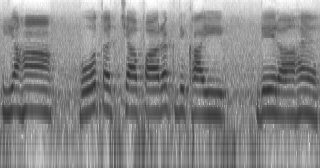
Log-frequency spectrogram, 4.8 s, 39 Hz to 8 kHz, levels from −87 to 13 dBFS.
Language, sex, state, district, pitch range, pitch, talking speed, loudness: Hindi, female, Haryana, Charkhi Dadri, 220-240 Hz, 230 Hz, 100 wpm, -13 LUFS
